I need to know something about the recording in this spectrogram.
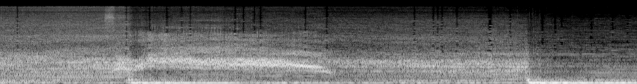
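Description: Live dark experimental music: a loud low drone under a woman's screamed vocal that slides downward in pitch for about two seconds, starting about a second in. The low end drops out briefly and then surges back in loudly near the end.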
